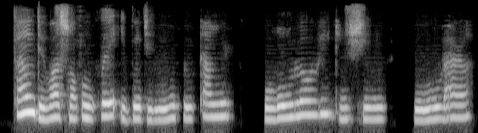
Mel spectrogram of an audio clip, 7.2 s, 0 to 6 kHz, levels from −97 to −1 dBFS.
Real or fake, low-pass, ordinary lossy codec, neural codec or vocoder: fake; 5.4 kHz; AAC, 24 kbps; codec, 16 kHz, 1 kbps, FunCodec, trained on LibriTTS, 50 frames a second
